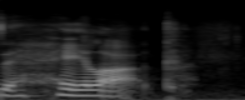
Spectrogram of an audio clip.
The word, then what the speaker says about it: HELOC: the differences between ref finance a home versus halock home equity line of cred Oh yay me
